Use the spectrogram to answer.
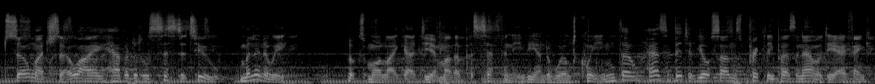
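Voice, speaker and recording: An actor playing a cocky young prince of the gods in a video game, with a wry, nonchalant manner. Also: male voice, mid-range voice, animated, fairly quick, close to an everyday voice. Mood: wry, earnest. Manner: wry, nonchalant, politely cheeky. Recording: loud music behind the voice. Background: loud game music.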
